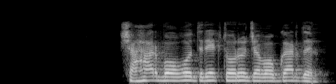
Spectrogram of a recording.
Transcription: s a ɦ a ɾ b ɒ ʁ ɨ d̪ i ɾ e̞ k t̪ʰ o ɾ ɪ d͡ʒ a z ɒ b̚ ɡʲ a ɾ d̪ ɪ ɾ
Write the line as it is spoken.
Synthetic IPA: ʃ a ɦ a ɾ b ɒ ʁ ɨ d̪ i ɾ e̞ k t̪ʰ o ɾ ɪ d͡ʒ a v ɒ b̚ ɡʲ a ɾ d̪ ɪ ɾ

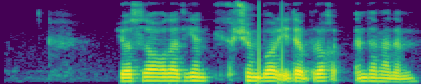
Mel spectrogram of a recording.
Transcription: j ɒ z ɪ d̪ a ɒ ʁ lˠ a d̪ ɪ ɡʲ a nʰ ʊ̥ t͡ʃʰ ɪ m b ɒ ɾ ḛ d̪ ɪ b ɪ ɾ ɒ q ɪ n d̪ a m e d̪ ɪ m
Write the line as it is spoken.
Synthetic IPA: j ɒ z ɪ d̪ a ɒ ʁ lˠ a d̪ ɪ ɡʲ a nʰ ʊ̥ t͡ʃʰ ɪ m b ɒ ɾ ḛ d̪ ɪ b ɪ ɾ ɒ q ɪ n d̪ a m a d̪ ɪ m

